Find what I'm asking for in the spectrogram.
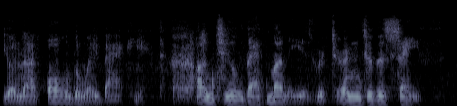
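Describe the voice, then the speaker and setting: An actor playing a mysterious man with a measured, commanding, cryptic manner, a calm guide through time in a 1970s radio drama. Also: deep voice, slight background noise. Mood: firm, knowing. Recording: muffled vintage radio broadcast, music behind.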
